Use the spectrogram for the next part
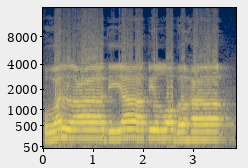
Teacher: واو کو لام کے ساتھ ملائیں گے، یہ الف نہیں پڑھا جائے گا۔ والعادیات ضبحا، ضاد با زبر ضب، با حروف قلقلہ میں سے ہے، اس کو ظاہر کر کے پڑھیں گے۔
